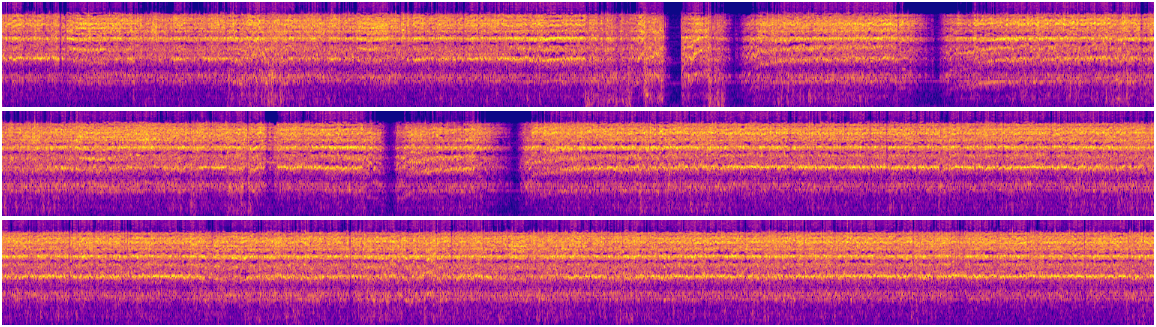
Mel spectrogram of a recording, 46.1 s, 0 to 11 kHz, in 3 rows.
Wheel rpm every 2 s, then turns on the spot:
230, 230, 230, 220, 150, 190, 140, 220, 220, 230, 160, 150, 230, 230, 230, 230, 230, 230, 230, 230, 230, 230, 230.
none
